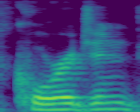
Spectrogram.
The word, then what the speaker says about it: Corigin: So it, it, it was Corigin Ventures uh, with a hard C. A lot of a lot of people mispronounce that.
